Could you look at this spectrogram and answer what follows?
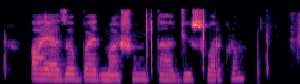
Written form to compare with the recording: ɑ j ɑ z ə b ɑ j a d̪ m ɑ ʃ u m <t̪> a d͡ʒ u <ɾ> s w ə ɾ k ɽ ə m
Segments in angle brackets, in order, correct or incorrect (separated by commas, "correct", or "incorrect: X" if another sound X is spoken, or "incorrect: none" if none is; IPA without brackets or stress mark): correct, incorrect: none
